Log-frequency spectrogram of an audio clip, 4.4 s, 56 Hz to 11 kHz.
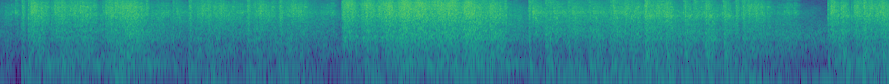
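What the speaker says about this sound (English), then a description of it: "Let's hit the 30 cal heavy machine gun." Sustained, dense burst of heavy machine gun fire from a .30 cal weapon in the Close Combat: The Bloody First war game, rattling loudly and continuously with a brief dip in the middle.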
